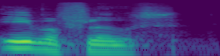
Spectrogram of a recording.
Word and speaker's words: Eberflus: More importantly, it's Matt Eberflus.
